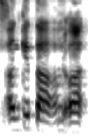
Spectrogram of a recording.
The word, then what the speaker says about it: Ankita: Ankita. Yeah, pronounced it right this time.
